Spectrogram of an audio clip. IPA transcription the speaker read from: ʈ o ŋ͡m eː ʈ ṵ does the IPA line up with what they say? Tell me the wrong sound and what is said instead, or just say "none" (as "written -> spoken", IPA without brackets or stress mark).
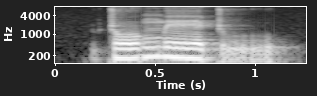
none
